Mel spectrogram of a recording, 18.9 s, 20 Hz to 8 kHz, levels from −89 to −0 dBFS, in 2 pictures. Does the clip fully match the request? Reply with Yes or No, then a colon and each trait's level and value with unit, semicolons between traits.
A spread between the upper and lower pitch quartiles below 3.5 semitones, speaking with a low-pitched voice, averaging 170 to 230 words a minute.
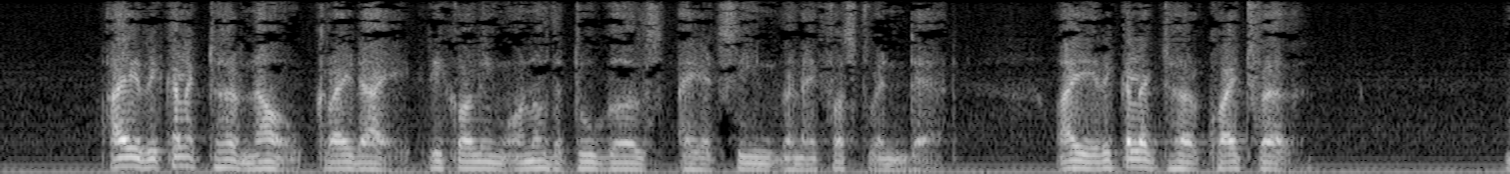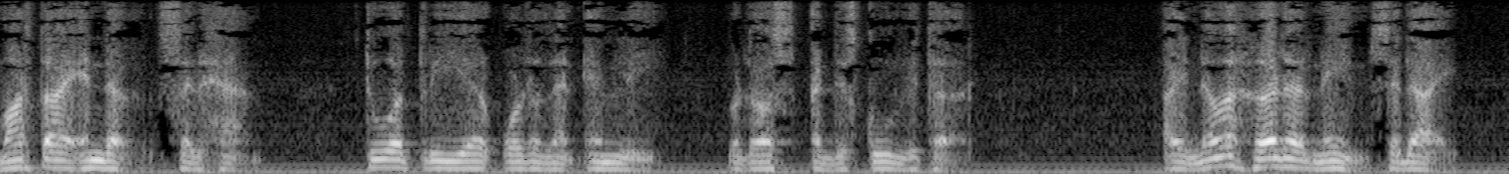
No: average, 2.9 semitones; low, 115 Hz; average, 160 wpm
